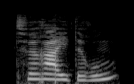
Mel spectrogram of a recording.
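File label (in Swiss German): "vereiterung", Alsatian; medecine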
